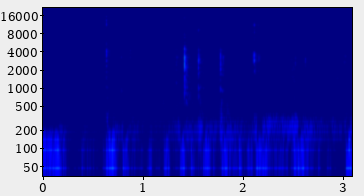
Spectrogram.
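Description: Keys on a computer keyboard are pressed in a quick, irregular run of close, crisp clicks and taps, with no talking, over a low background hum.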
